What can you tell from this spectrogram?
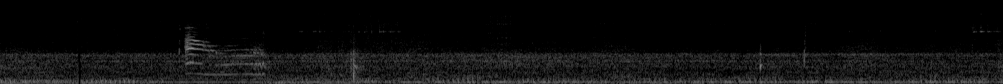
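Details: Affectionate cat staying close beside its owner, seeking attention: a single short, falling meow early on, then quiet with a low steady hum and a few faint clicks.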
